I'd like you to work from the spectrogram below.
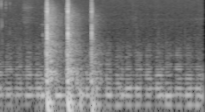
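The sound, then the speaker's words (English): Three firm knocks on a wooden dressing-room door, evenly spaced, heard over a steady low background hum with no one speaking. “Um, okay, so there's a door on the right over here.”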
